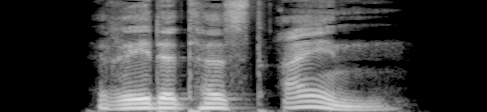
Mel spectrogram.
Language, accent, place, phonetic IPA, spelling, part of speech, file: German, Germany, Berlin, [ˌʁeːdətəst ˈaɪ̯n], redetest ein, verb, De-redetest ein.ogg
- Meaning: inflection of einreden: 1. second-person singular preterite 2. second-person singular subjunctive II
